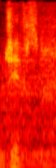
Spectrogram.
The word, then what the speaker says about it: GIF: can make animated um now this is gonna annoy lots of people the way i pronounce it animated gifs or gifs now we're in england so we call it gif here so yeah i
